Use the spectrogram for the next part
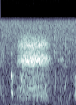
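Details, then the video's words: Two-week-old Italian greyhound puppies, a litter from JLo and Presley, handled indoors; a brief thin whine holds steady at a high pitch for about half a second between soft snuffling sounds. "Two week old italian greyhound puppies"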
